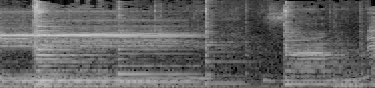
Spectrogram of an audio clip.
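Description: Acoustic guitar strummed: a chord struck just after the start rings and fades, and another strum comes in near the end.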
